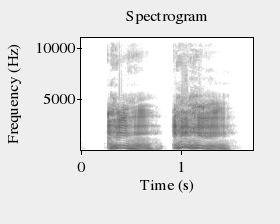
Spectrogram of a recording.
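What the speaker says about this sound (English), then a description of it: "Now it's time to clear your throat." Two harsh, gravelly throat-clearing sounds in quick succession, close and fairly loud, with silence around them.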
